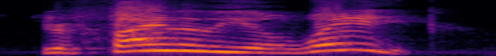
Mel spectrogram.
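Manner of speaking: high, bright and happy; cheerful greeting; joyful. Acted. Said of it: "Pinkie joyfully said".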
